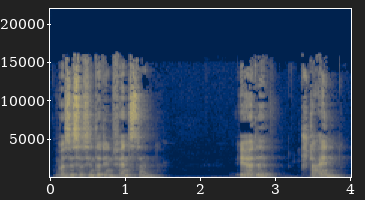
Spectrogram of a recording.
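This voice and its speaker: An actor playing a bewildered, anguished man in an audio drama, emotional and halting, full of questioning. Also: medium pitch, sing-song. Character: bewildered, anguished man insisting on his identity. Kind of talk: German audio drama acting.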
